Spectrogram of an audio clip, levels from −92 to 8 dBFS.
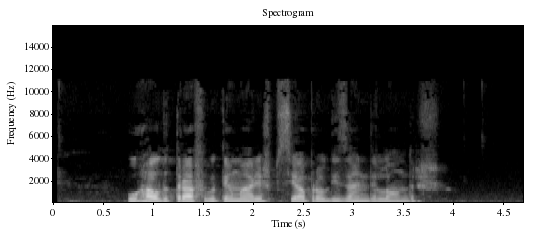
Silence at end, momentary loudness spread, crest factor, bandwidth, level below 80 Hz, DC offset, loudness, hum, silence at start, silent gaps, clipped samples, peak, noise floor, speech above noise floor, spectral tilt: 0.9 s; 13 LU; 22 dB; 11 kHz; -46 dBFS; under 0.1%; -22 LUFS; none; 0.75 s; none; under 0.1%; -2 dBFS; -67 dBFS; 46 dB; -7.5 dB/octave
